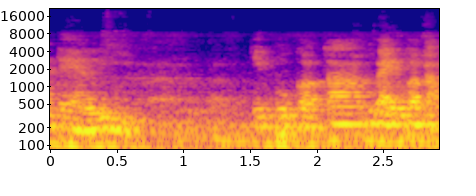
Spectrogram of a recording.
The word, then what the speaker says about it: Delhi: Delhi bacanya Deli ibu kota bukan ibu kota, kota besar di India.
